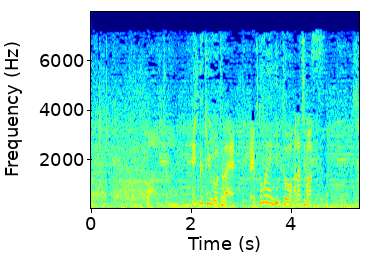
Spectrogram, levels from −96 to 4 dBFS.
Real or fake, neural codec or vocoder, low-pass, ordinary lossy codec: real; none; 7.2 kHz; MP3, 32 kbps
